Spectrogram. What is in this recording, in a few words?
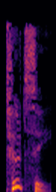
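"tootsy", British English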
